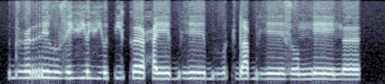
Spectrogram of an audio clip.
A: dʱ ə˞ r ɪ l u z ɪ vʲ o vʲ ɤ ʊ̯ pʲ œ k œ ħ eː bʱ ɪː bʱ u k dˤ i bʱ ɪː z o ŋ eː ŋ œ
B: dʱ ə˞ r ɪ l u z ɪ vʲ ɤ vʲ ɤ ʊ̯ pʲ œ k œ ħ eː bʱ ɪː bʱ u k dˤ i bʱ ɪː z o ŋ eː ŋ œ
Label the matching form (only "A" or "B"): B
